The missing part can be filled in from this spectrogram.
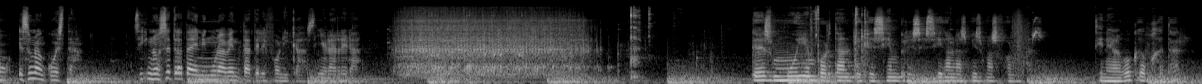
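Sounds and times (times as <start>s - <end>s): sewing machine running: 3.9s - 6.0s.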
